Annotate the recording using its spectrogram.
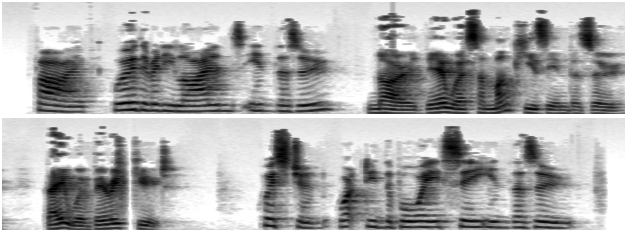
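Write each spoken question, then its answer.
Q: what did the boy see in the zoo?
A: Some monkeys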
